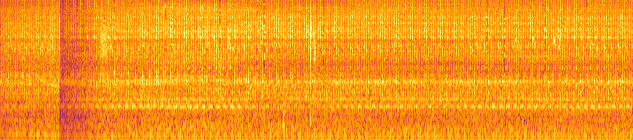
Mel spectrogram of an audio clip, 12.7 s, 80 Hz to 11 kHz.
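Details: Renault 1.5 dCi diesel idling irregularly with an uneven lumpy beat and faint irregular knock about three or four times a second: bad injector.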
